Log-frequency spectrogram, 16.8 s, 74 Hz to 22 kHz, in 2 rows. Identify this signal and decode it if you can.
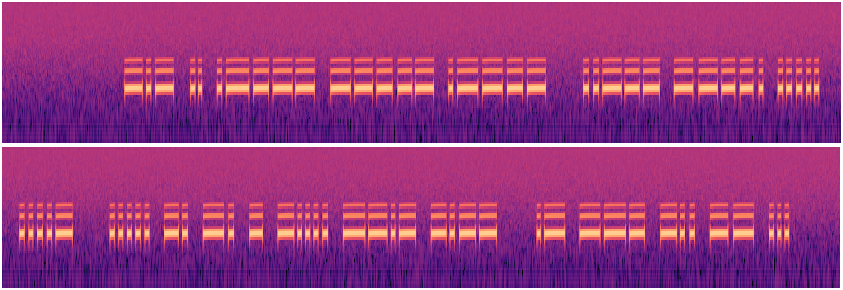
Morse code, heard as a keyed tone, hand-sent with a straight key, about 27 wpm, 700 Hz. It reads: KI101 295 4 5NNT6QY AODMS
